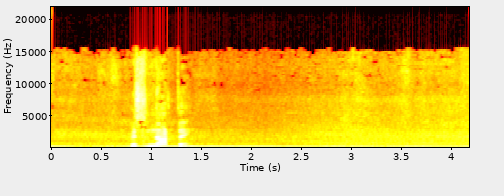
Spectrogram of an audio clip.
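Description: A man's footsteps tap on a pavement nearby.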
